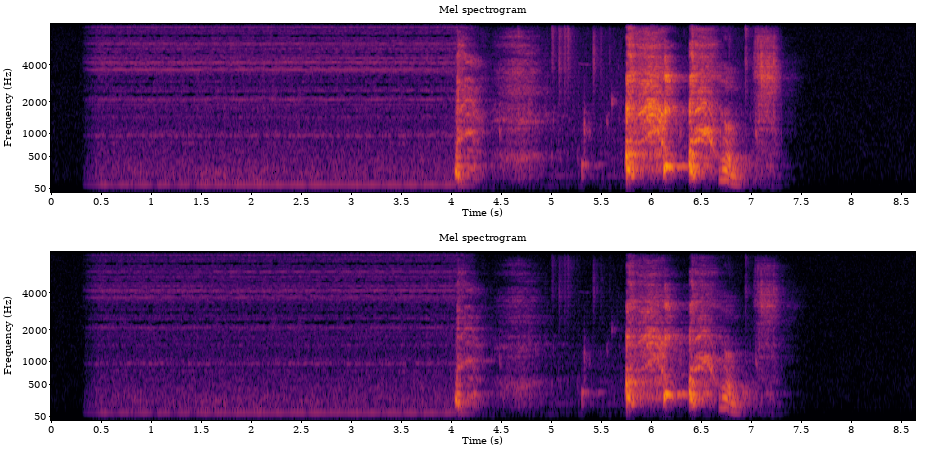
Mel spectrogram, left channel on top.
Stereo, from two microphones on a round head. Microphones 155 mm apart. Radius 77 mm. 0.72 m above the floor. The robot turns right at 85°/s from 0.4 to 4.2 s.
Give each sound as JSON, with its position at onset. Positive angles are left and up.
{"t": 4.0, "sound": "a cough", "side_deg": 45, "distance_m": 0.9}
